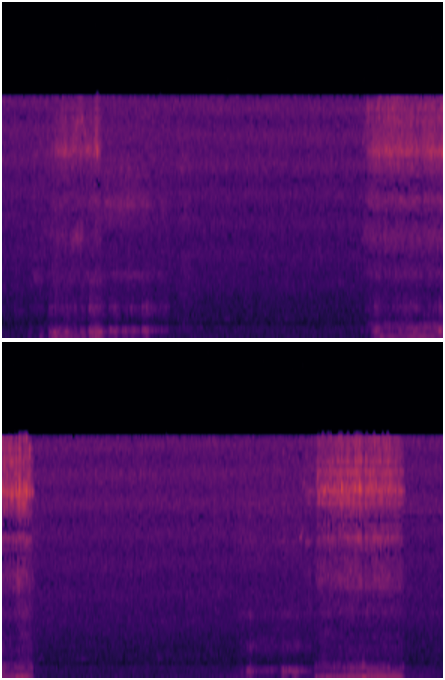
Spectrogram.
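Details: Snoring during sleep: slow, rumbling snores with each breath, a breath-in and breath-out noise about every five seconds, over a faint steady room hum.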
